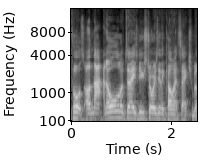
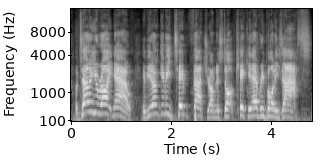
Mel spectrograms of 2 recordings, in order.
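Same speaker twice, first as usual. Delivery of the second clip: much higher and louder, a shouted all-caps threat; shouting in all caps; 9 semitones higher, 10 dB louder than usual. Shown as a demonstration. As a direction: yell it like a wrestler's angry tweet. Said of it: "I'm just gonna shout it because it's in all caps".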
